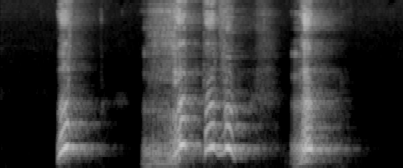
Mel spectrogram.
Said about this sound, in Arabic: هربت البسينة وارتاحت البزرة للحظات قبل ما يطل صاحب الصوت كلب كبير أبيض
